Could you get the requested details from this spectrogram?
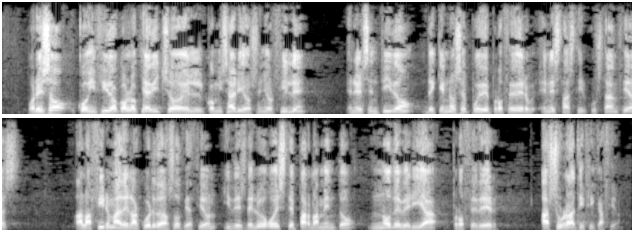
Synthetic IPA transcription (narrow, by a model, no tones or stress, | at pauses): po̞ɾe̞so̞ko̞in̟θiðo̞ko̞nlo̞keaðit͡ʃo̞e̞lko̞misaɾjose̞ɲo̞ɾfile̞ː | ne̞lse̞nt̪ið̞o̞ðe̞ke̞no̞s̬e̞pwe̞ðepɾo̞θe̞ðe̞ɾe̞ne̞st̪asθiɾkust̪an̟θjas | a̰lafiɾmaðe̞lakwe̞ɾð̞o̞ðaso̞θjaθjo̞niðe̞zðe̞lwe̞ɣ̞o̞e̞st̪e̞paɾlamẽnt̪o | no̞ðe̞βe̞ɾiapɾo̞θe̞ð̞e̞ɾ | asurat̪ifikaθjo̞̰n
